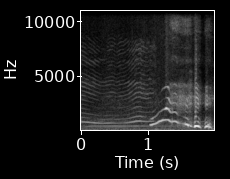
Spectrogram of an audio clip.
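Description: A high-pitched 'whee!' that rises and falls about a second in, followed by quick, choppy speech; before it, a faint, held voice-like tone.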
